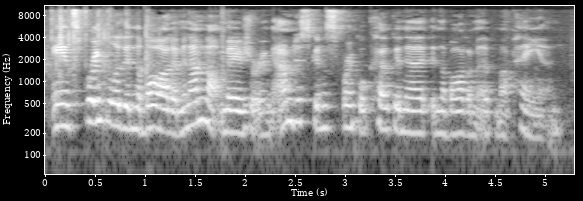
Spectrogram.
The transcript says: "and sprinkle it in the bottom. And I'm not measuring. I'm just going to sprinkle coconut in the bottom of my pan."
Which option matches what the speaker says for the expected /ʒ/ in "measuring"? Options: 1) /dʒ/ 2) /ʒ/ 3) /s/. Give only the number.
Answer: 2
